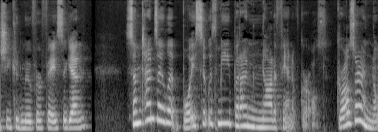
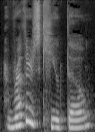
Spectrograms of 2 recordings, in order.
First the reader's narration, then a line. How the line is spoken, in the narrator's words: Marilla said, her voice turning dreamy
